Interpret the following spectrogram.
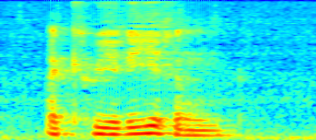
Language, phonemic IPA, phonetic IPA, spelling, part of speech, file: German, /akviˈʁiːʁən/, [ʔakʰviˈʁiːɐ̯n], akquirieren, verb, De-akquirieren.ogg
- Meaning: to acquire (to gain, usually by one's own exertions; to get as one's own)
